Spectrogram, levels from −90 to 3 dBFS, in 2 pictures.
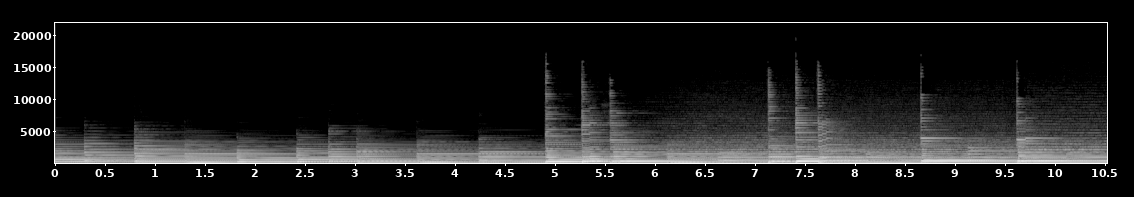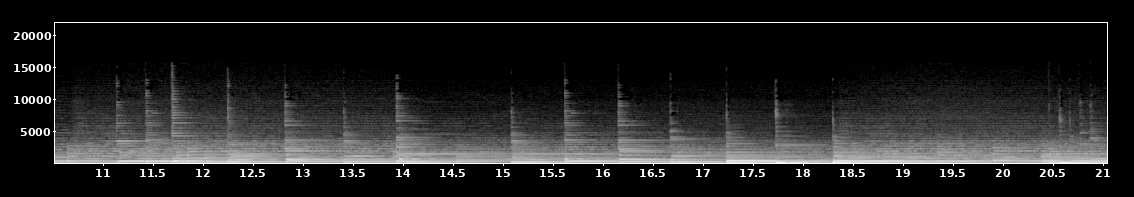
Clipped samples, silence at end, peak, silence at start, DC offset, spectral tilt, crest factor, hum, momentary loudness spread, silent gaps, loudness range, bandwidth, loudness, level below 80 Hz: under 0.1%; 0 s; 0 dBFS; 0 s; under 0.1%; -7.5 dB/octave; 16 dB; none; 12 LU; none; 9 LU; 11 kHz; -17 LUFS; -48 dBFS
